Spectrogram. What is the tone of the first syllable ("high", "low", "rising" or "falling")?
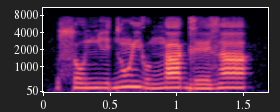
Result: low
